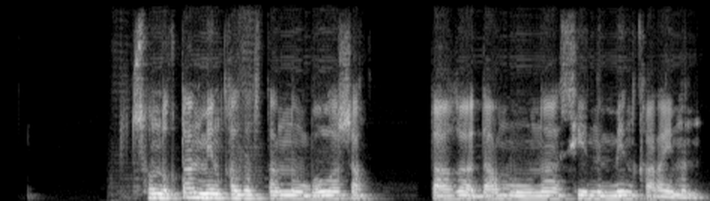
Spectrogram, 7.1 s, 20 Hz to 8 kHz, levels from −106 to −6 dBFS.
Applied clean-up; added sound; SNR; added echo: neural separator model SepFormer DNS4.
